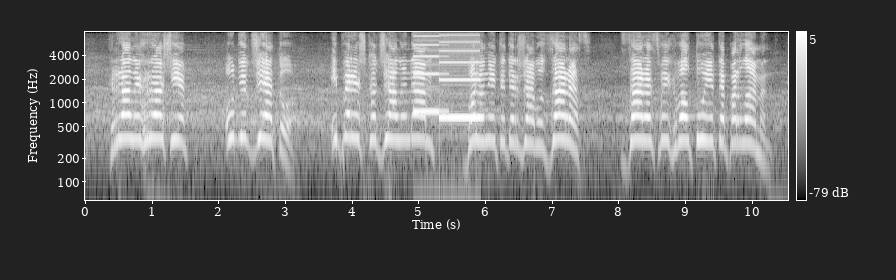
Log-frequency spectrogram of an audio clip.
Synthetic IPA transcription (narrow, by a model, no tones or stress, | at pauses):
kɾɑlˠɪɦɾɔʃi | ubʲud͡ʒɛt̪ʊ | ipeɾeʃkɔd͡ʒɑlˠɪnɑmbɔɾɔnɪt̪ɪd̪erʒɑʋʊzɑɾɐs | zɑɾɐsʋɪɦʋɐlˠt̪ujet̪ɛpɐrlˠɑment̪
